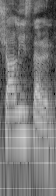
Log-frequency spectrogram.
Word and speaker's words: Charlize Theron: without mispronouncing her name i googled how to pronounce charlize theron and lo and behold it was charlie sarin teaching you how to explain like how to pronounce her name and it was quite cool it's charlize theron i believe the way we've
